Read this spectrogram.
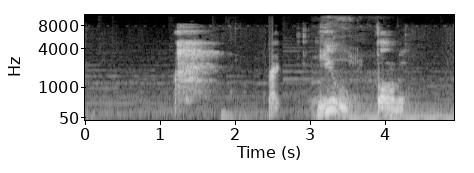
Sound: sigh

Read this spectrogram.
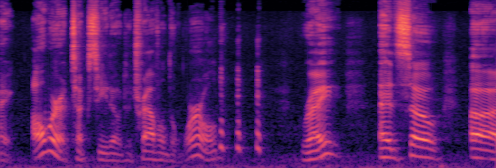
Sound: laughs

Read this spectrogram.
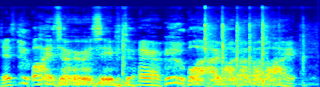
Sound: in trenton darden's voice

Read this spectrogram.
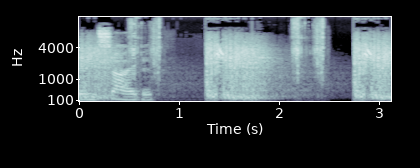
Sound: rifle shots

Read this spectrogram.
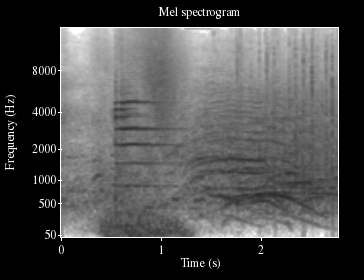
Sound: bell chiming; audience cheering and clapping

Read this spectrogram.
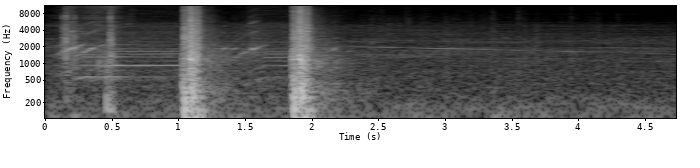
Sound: nails banging loudly

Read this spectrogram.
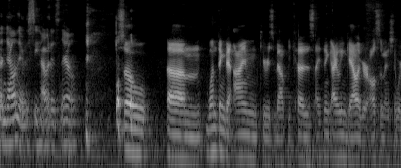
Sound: chuckles

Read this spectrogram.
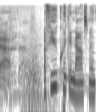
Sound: air whooshing

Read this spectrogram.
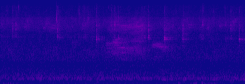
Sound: birds chirping

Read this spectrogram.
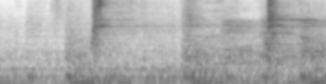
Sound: clanging continues

